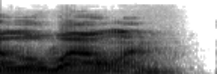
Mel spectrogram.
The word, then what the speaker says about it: Llewellyn: How do you pronounce it, Llewellyn? Uh, Llewellyn.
